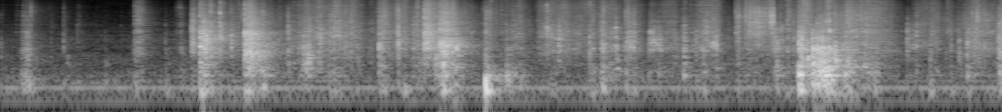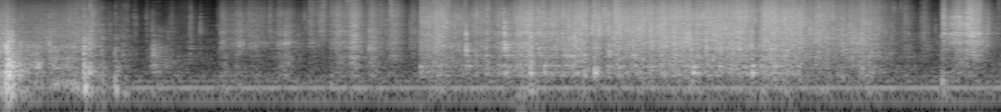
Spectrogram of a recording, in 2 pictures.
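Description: A cardboard box being cut open with scissors and unpacked: cardboard and packaging rustling and crinkling, with scattered knocks, then a long spell of steady crinkling from about three-quarters of the way through.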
